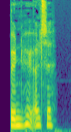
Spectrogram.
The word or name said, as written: bønhørelse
